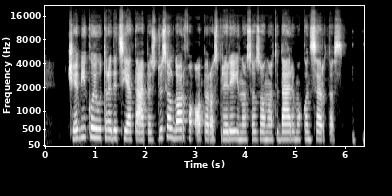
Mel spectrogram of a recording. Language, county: Lithuanian, Klaipėda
